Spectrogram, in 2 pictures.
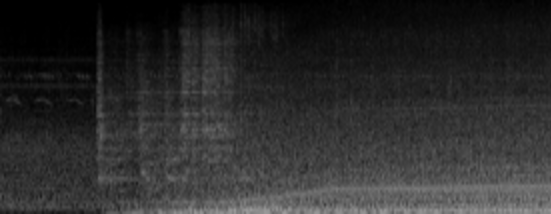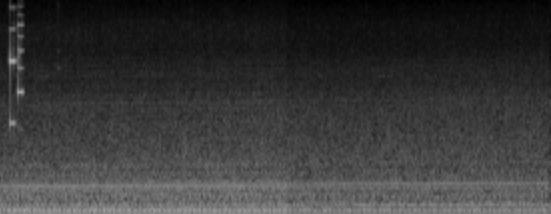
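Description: A small propeller plane engine starts and revs up to a steady drone.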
